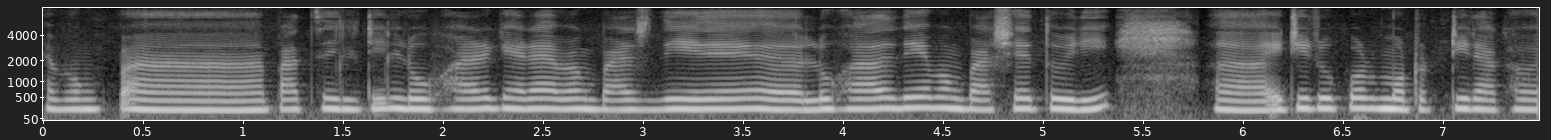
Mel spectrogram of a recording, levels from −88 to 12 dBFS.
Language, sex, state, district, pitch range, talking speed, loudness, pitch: Bengali, female, Tripura, West Tripura, 220-230 Hz, 160 wpm, -15 LUFS, 225 Hz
